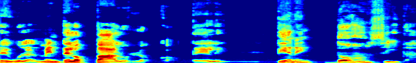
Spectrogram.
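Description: Dry and close with no echo, the recording captures a man with a bright, sharp tone and a fairly high pitch. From Puerto Rico, Manatí. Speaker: restaurant consultor and podcast host. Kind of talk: casual interview. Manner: halting, many fillers.

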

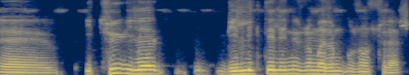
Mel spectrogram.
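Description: This man's voice sits at a medium pitch with ordinary pitch variation. His tone is dark and mellow. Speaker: podcast host. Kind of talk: casual chat.

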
